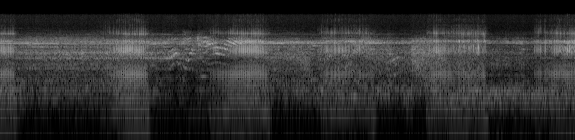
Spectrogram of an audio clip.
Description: more of dad snoring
